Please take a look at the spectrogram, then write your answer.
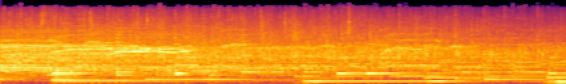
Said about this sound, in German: Applaus. Auch nochmal. Dankeschön.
